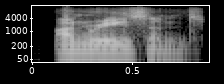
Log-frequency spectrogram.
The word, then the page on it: unreasoned: American English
